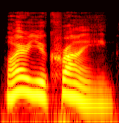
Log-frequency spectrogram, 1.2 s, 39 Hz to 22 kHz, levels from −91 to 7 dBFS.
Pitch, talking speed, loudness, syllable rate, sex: 145 Hz, 200 wpm, -17 LUFS, 4.7 syllables/s, male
